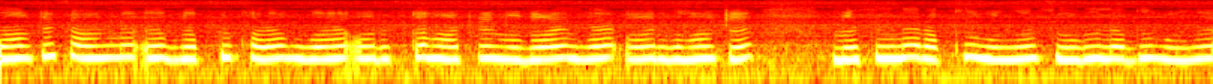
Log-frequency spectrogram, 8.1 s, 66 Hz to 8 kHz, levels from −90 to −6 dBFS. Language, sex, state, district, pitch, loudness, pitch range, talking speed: Hindi, female, Bihar, Madhepura, 280 Hz, -10 LUFS, 275-290 Hz, 170 wpm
